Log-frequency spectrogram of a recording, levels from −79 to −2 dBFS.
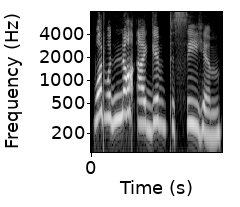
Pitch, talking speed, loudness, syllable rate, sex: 265 Hz, 185 wpm, -17 LUFS, 3.3 syllables/s, female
